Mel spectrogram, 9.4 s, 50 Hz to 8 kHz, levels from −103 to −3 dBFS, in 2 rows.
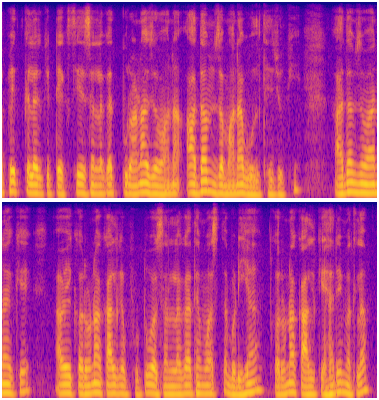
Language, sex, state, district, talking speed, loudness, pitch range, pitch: Chhattisgarhi, male, Chhattisgarh, Rajnandgaon, 200 wpm, -18 LUFS, 120-140 Hz, 130 Hz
